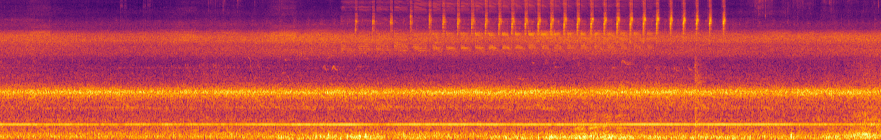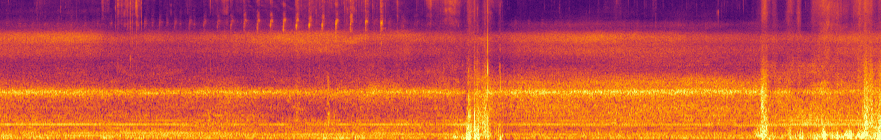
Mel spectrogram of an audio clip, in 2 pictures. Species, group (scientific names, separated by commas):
Magicicada septendecula, Cicadidae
